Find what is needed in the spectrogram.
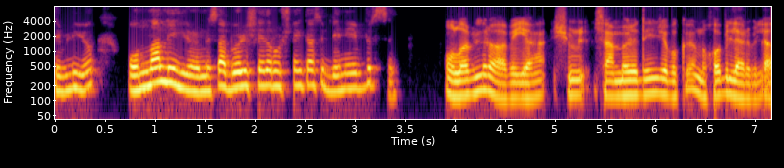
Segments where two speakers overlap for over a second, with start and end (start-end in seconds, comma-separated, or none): none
